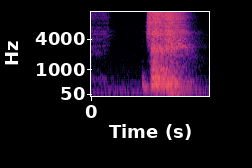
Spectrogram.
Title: standing head sneeze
